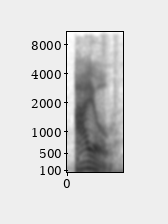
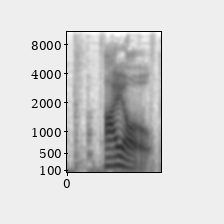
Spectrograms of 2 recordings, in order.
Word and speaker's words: aisle: We don't pronounce the S. The S is silent.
